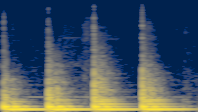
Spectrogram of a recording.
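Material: Mahogany wood.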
